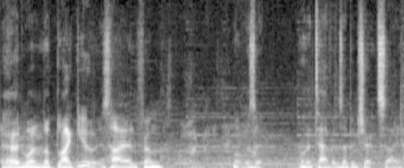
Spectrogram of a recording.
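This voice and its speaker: A man puts on a gravelly character voice at medium pitch and a moderate pace, with long, frequent pauses. Music plays in the background. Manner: condescending.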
